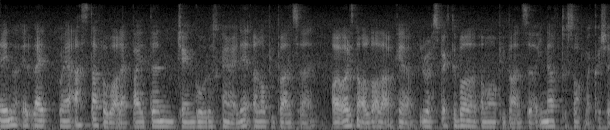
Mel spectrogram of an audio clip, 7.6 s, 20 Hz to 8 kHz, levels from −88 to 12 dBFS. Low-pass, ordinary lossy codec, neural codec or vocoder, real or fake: 7.2 kHz; none; none; real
